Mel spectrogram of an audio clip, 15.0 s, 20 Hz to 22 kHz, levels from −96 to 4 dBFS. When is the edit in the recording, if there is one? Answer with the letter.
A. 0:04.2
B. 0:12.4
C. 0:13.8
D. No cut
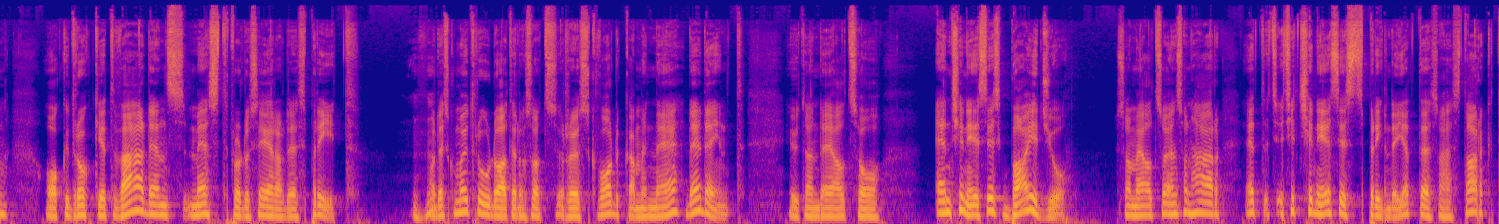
C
